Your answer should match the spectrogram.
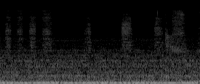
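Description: Folded tissue rubbed over charcoal shading on drawing paper to blend it smooth: a run of short, soft scratchy rubbing strokes.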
